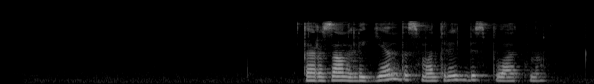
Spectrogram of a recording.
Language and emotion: Russian, neutral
